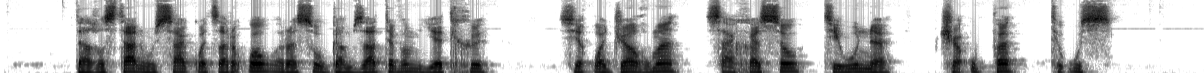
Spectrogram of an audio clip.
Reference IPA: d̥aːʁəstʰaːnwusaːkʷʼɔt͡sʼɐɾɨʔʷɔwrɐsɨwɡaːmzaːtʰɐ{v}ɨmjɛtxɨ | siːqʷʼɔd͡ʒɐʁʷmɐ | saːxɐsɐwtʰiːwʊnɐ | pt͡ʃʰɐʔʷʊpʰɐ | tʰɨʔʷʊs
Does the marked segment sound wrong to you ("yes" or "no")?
no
